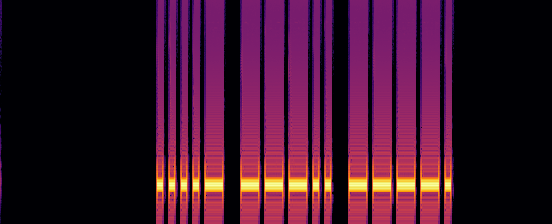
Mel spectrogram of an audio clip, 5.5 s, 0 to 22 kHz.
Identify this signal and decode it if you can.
Morse code, heard as a keyed tone, about 21 wpm, 700 Hz. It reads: 489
